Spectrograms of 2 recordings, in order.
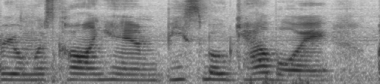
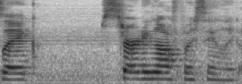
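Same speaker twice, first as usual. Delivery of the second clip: usual speaking voice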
